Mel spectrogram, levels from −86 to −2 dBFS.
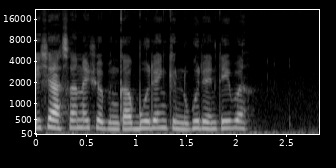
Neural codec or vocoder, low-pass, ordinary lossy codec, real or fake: none; none; none; real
